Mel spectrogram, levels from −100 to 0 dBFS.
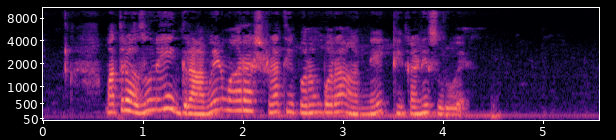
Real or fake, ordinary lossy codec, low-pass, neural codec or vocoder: real; MP3, 96 kbps; 9.9 kHz; none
